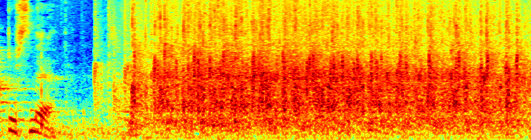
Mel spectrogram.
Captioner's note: audience clapping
